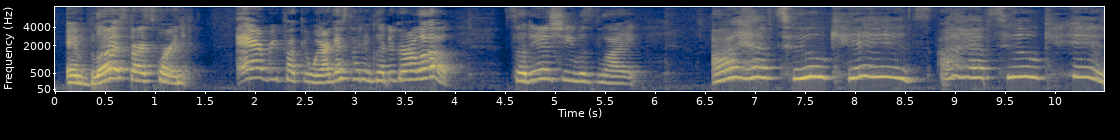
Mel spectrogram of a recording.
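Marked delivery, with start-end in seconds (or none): 6.5-10.5 very slow, high-pitched, drawn-out scream. Retelling what a woman screamed after being cut: imitating someone screaming. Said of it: "That's when she starts screaming".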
